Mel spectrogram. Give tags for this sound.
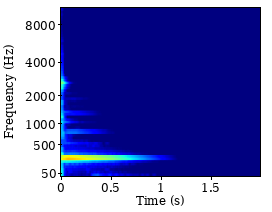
wood instrument percussion marimba

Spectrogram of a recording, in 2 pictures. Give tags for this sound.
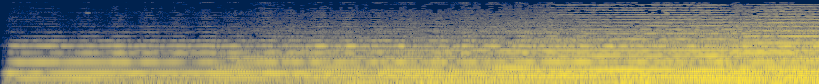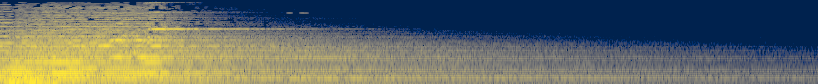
dramatic epic heroic musescore orchestral sting

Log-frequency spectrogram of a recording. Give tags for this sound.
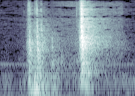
open wooden opening door

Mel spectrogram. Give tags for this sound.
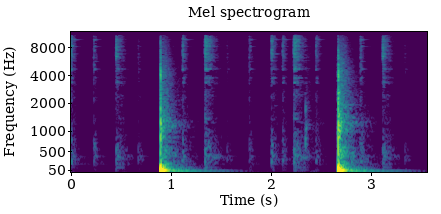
drum loops reggae

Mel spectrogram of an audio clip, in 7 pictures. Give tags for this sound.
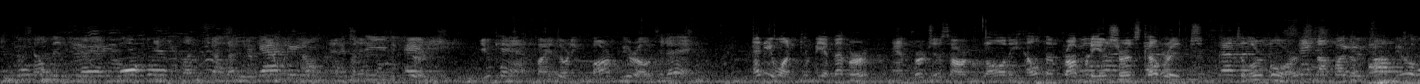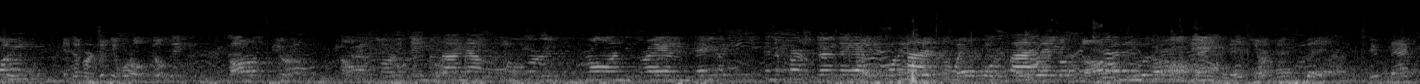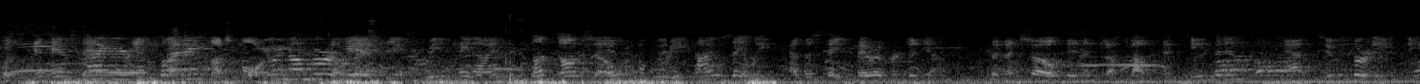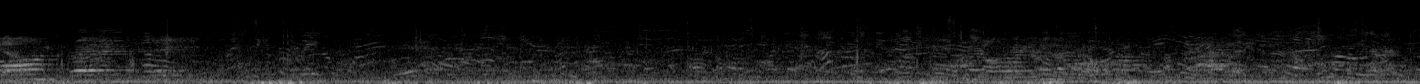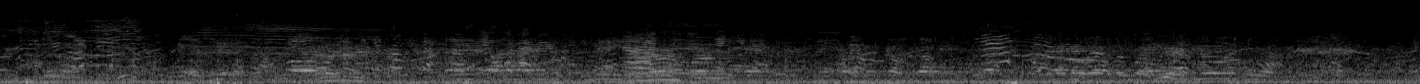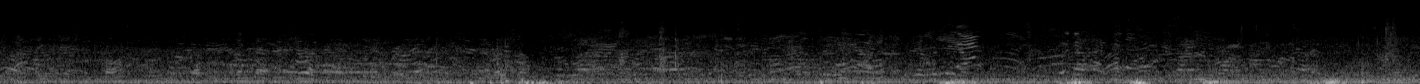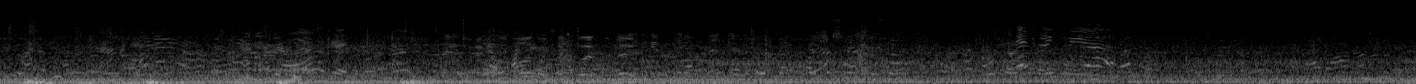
state fair announcement

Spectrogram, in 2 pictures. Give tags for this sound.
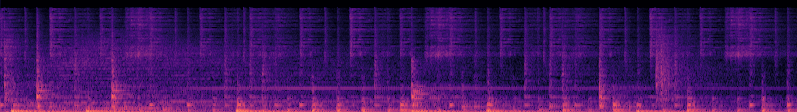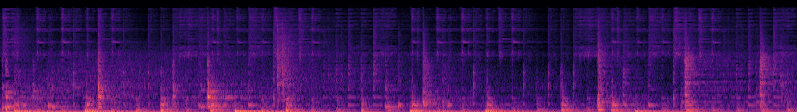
battle game gamedev gamedeveloping games gaming indiedev indiegamedev loop music music-loop victory videogame Video-Game videogames war

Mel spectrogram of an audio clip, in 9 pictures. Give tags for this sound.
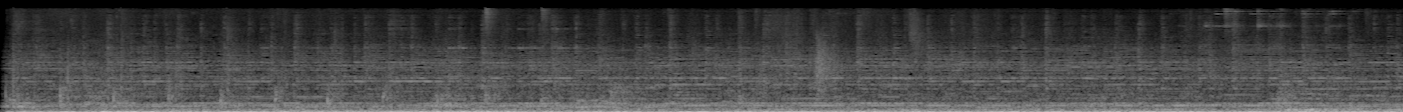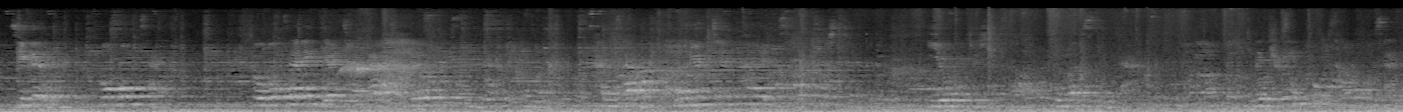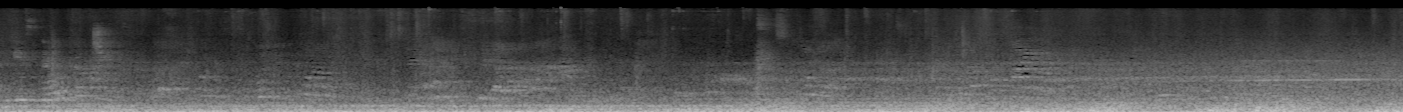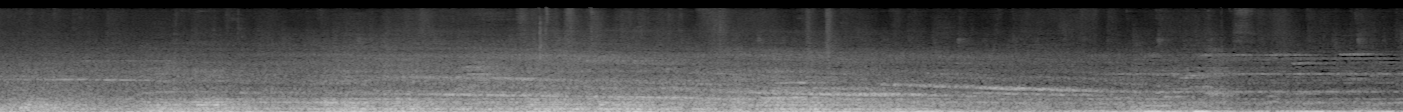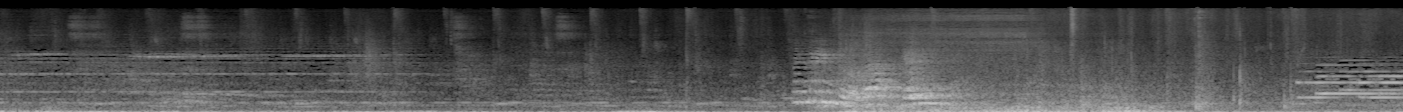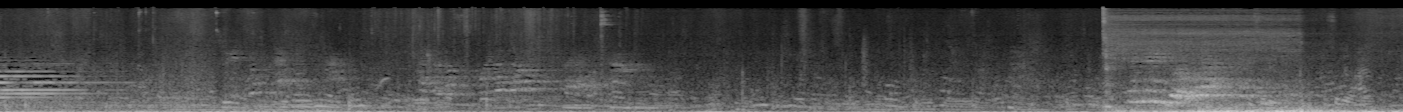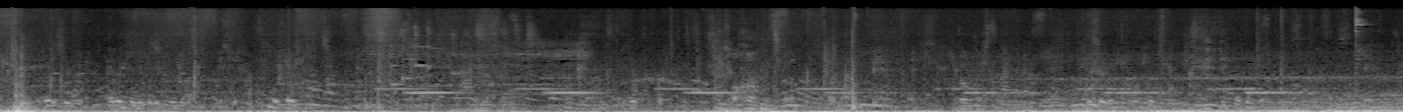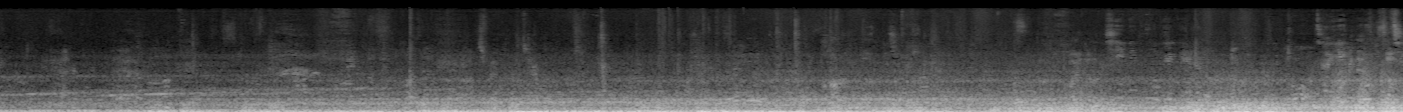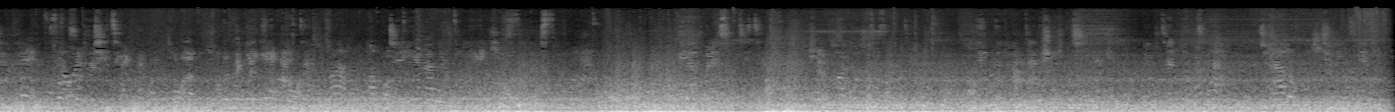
music field-recording korean english metro alarm voice korea seoul

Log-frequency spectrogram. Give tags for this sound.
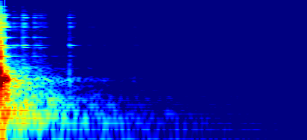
concrete impact stone strike

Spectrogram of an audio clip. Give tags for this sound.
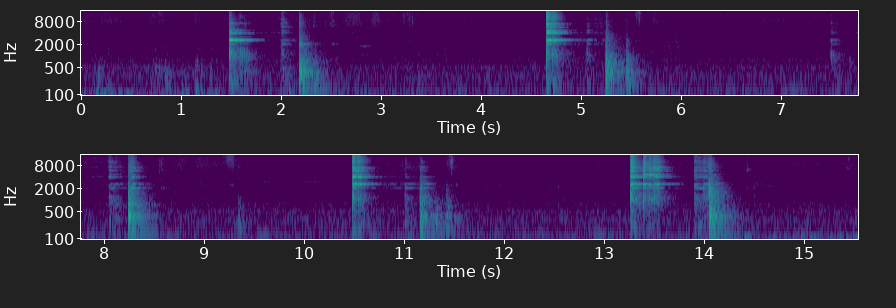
bottles glass

